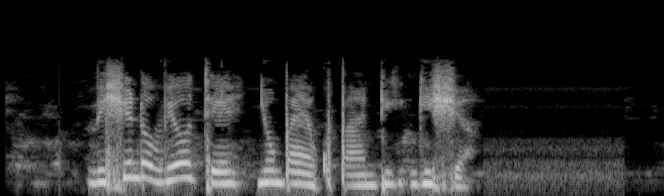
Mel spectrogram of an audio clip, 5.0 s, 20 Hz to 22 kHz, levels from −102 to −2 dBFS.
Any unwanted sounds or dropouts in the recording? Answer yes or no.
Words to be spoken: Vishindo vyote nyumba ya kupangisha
no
